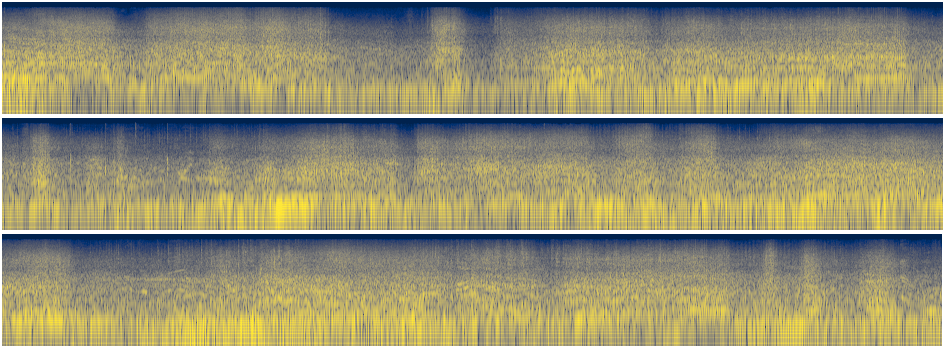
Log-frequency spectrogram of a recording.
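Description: Monster truck engines revving loudly and continuously across the arena, their pitch rising and falling as the trucks accelerate and back off.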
